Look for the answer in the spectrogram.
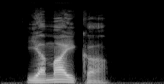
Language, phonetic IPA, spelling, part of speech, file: Polish, [jãˈmajka], Jamajka, proper noun / noun, Pl-Jamajka.ogg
